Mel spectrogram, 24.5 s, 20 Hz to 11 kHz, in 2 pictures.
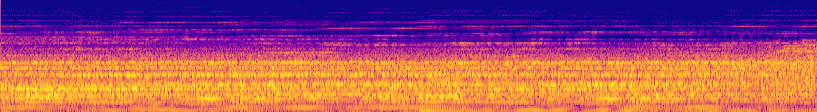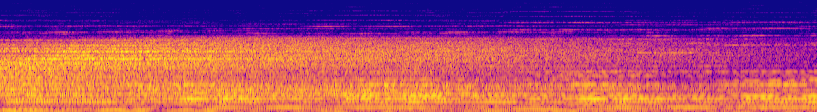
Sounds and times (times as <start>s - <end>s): Ambient music: 0.0s - 24.5s.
